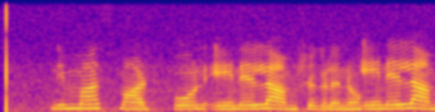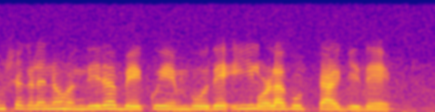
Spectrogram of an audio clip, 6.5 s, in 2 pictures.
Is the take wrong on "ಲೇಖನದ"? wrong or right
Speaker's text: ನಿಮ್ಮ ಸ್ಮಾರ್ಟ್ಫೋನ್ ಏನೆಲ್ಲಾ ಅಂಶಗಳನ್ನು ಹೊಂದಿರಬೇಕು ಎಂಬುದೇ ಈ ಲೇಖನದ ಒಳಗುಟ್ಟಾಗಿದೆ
wrong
